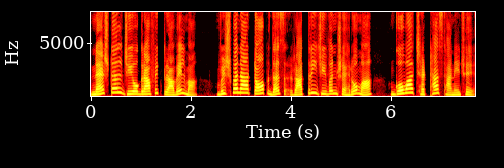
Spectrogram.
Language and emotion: Gujarati, neutral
